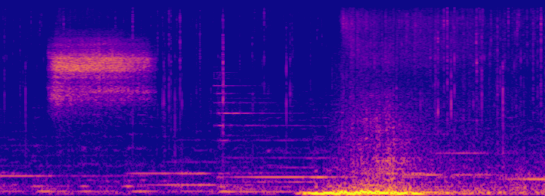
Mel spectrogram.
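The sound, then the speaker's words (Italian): Fire consuming a castle: a bright hiss, then a loud, low rumbling roar with crackling bursts, set over sustained musical tones. “Il castello è in fiamme!”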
